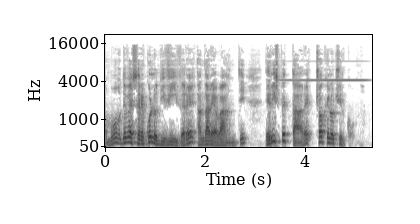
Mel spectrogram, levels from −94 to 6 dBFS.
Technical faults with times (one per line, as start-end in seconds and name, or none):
3.36-5.36 feedback whistle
